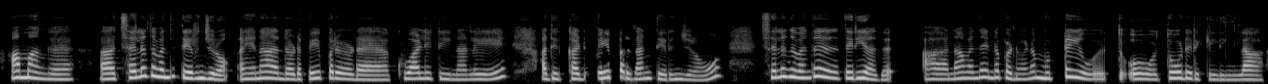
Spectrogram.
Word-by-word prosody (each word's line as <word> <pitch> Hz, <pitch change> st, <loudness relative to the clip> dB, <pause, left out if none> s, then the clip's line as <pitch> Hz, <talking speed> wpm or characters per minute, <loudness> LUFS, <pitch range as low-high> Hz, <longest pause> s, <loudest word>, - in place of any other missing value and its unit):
ஆமாங்க. 300 Hz, -6 st, +4 dB, 0.5 s
அ -, -, +4 dB, 0.2 s
சிலது 380 Hz, +6 st, +3 dB
வந்து 340 Hz, +1 st, +4 dB
தெரிஞ்சிரும். 275 Hz, -6 st, +3 dB, 0.2 s
ஏன்னா, 285 Hz, +2 st, +1 dB
அதோட 245 Hz, -2 st, -1 dB
பேப்பரோட 275 Hz, -5 st, +1 dB, 0.4 s
குவாலிட்டினாலே, 245 Hz, -4 st, -1 dB, 0.6 s
அது 260 Hz, +1 st, -2 dB, 0.2 s
கடு 255 Hz, -1 st, +1 dB
பேப்பர்தான்னு 285 Hz, -3 st, 0 dB
தெரிஞ்சிரும். 230 Hz, -, -4 dB, 0.5 s
சிலது 350 Hz, +2 st, +3 dB
வந்து 310 Hz, +6 st, +2 dB, 0.3 s
தெரியாது. 260 Hz, -7 st, +2 dB, 0.4 s
அ -, -, -5 dB, 0.3 s
நான் 285 Hz, +2 st, -1 dB
வந்து 310 Hz, +4 st, 0 dB
என்ன 310 Hz, +1 st, +1 dB
பண்ணுவேன்னா, 265 Hz, +1 st, -2 dB
முட்டை 290 Hz, +6 st, +1 dB
ஓ -, -, -2 dB, 0.3 s
தோ 245 Hz, -, -1 dB, 0.3 s
ஓடு 290 Hz, 0 st, +3 dB
இருக்கு 240 Hz, -2 st, -8 dB
இல்லீங்களா? 220 Hz, 0 st, -3 dB
270 Hz, 130 wpm, -22 LUFS, 240-295 Hz, 0.6 s, ஆமாங்க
